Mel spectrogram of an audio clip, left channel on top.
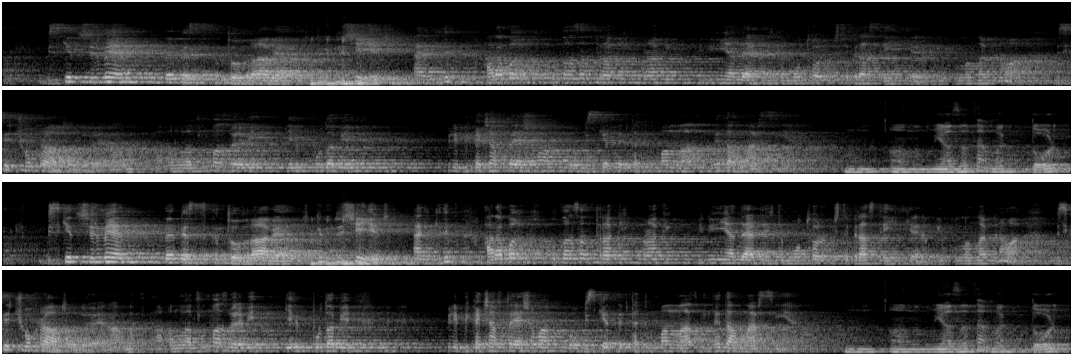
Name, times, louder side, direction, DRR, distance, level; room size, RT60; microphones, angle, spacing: voice 1, 0.4-3.8 4.1-13.3 13.5-14.7 15.1-18.7, right 2 dB, 40° right, 3 dB, 0.7 m, -25 dB
voice 2, 3.1-3.7 19.1-21.2, left 1 dB, ahead, 4 dB, 0.3 m, -26 dB
9.0 x 5.7 x 5.7 m, 2.9 s
head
